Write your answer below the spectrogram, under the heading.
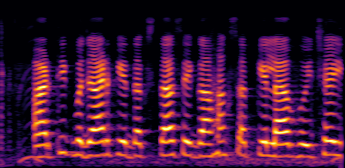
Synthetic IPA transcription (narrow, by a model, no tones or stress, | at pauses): aːɾt̪ʰɪk̚bəd͡ʒaːɾked̪əkʃʰt̪aseɡãːɦə̃ksəb̪̚ʱkelaːbʱɦoit͡ʃʰɛ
